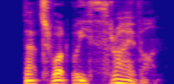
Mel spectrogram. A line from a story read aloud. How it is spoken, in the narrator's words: King said softly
